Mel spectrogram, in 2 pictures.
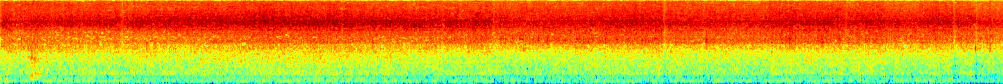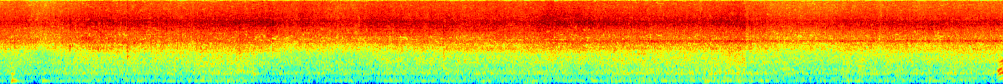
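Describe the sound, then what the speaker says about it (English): Bacon rashers fry in a pan as part of sandwich making, with a loud, constant hiss and sizzle that holds close and steady throughout. "Right, bit of bacon, drop that in there."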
